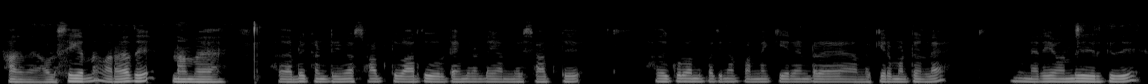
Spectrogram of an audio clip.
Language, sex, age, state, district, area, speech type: Tamil, male, 18-30, Tamil Nadu, Dharmapuri, rural, spontaneous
